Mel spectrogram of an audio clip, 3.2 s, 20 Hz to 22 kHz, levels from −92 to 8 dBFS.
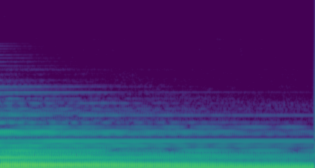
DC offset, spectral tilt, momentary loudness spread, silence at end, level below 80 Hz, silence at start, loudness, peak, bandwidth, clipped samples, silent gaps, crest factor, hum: under 0.1%; -13 dB/octave; 7 LU; 0 s; -26 dBFS; 0 s; -24 LUFS; -10 dBFS; 2.8 kHz; under 0.1%; none; 12 dB; none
